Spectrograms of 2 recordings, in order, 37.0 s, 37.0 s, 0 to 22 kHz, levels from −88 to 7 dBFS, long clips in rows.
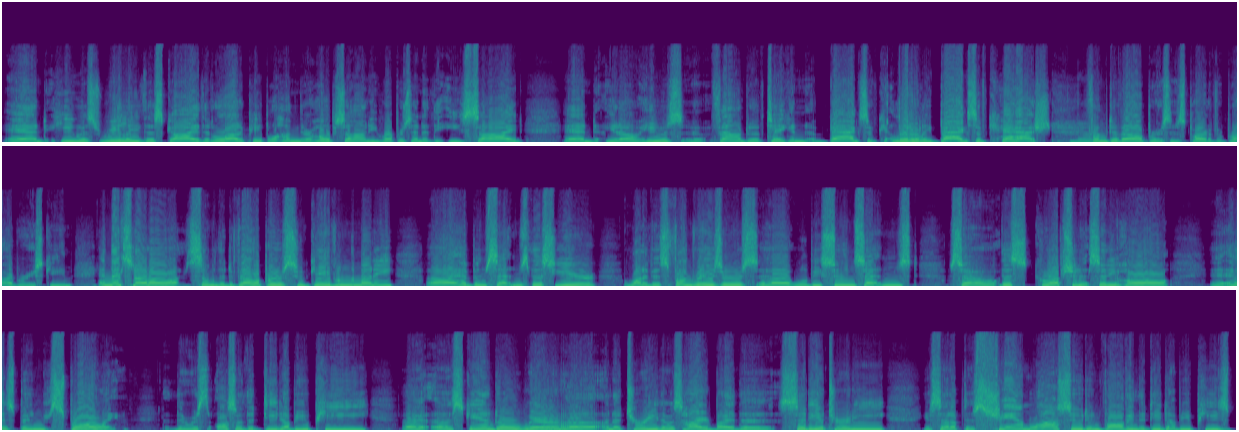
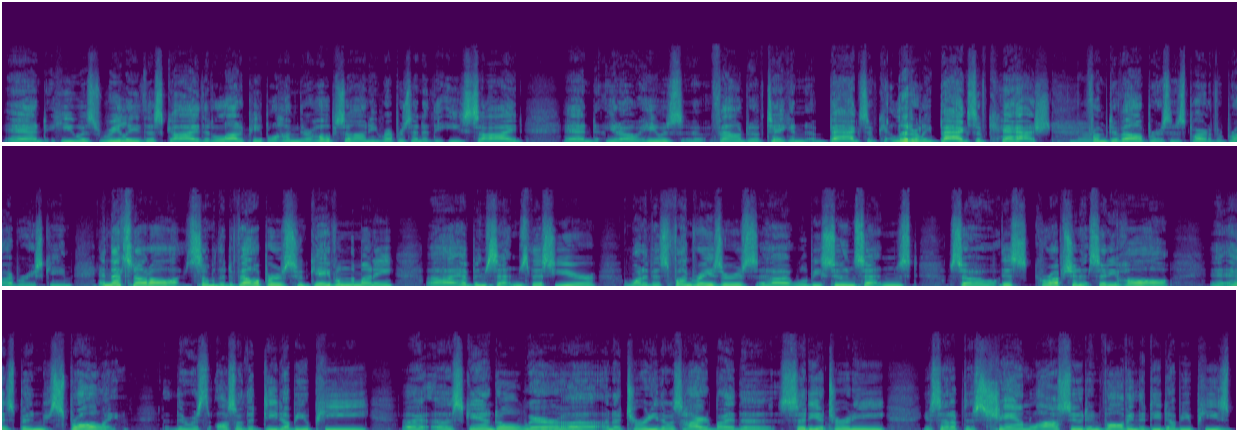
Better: second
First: distortion; heavy; 23% of the sound clipped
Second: none

